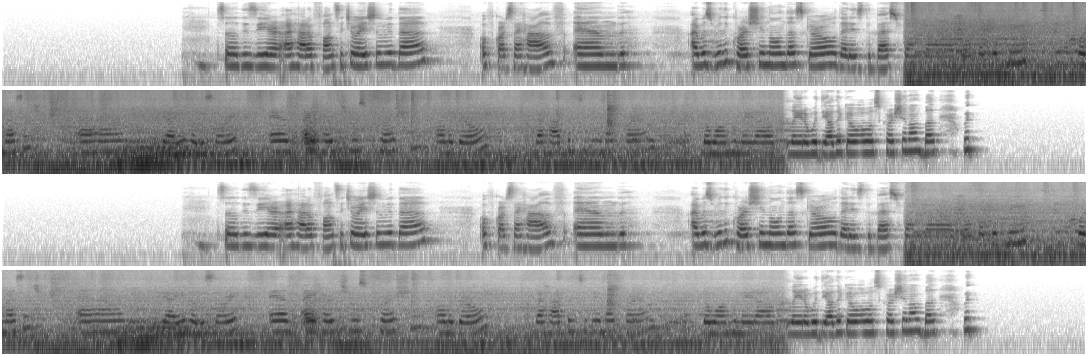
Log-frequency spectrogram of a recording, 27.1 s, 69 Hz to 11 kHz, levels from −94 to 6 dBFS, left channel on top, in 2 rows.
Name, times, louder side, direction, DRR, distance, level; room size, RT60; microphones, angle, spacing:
voice 1, 2.4-5.5 6.0-8.0 8.4-13.1 13.4-14.0 14.4-19.7 20.2-25.7, left 2 dB, 20° left, 0.4 m, -24 dB
sound 1, 11.3-23.3, left 4 dB, 85° left, 0.5 m, -22 dB
6.3 x 2.9 x 2.8 m
head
